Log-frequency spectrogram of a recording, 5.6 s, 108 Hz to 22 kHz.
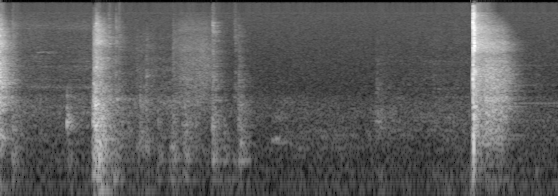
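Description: A .22 air rifle fires pellets in two sharp, isolated cracks a few seconds apart, with faint handling noise between them in an otherwise quiet setting.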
